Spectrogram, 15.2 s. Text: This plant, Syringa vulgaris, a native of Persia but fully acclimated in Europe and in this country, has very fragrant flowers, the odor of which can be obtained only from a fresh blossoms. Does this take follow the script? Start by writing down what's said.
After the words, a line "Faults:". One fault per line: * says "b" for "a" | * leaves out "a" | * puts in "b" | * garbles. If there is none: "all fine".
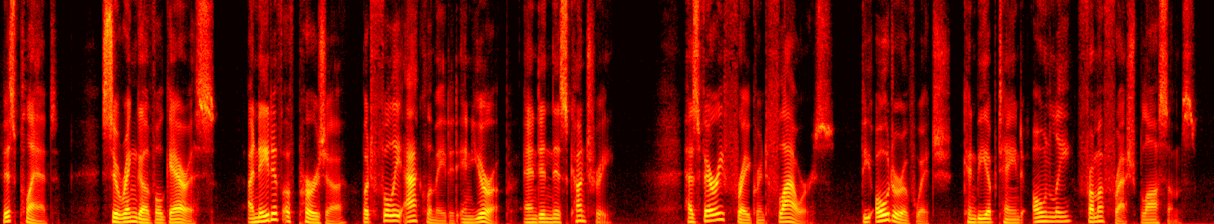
This plant, Syringa vulgaris, a native of Persia but fully acclimated in Europe and in this country, has very fragrant flowers, the odor of which can be obtained only from a fresh blossoms.
Faults:
all fine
